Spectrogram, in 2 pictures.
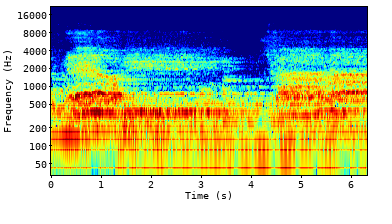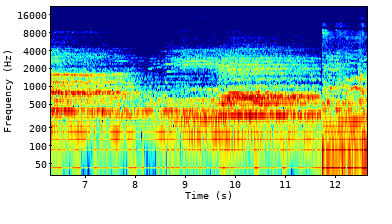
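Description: Live church worship music: a worship team of several singers, backed by keyboard and electric guitars, sings long held phrases that swell and ease off in waves.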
